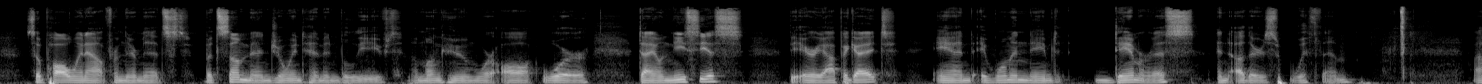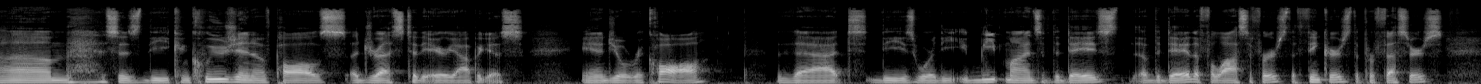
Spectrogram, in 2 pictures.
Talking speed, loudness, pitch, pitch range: 130 wpm, -24 LUFS, 90 Hz, 90-100 Hz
